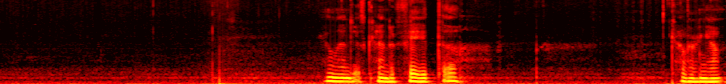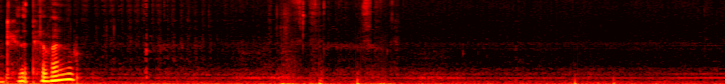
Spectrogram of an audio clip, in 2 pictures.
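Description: A brush pen softly strokes across paper.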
